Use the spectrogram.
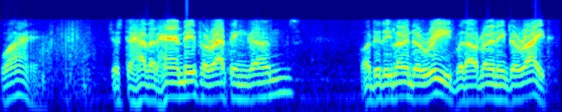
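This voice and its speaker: A man's voice: fairly low pitch, moderate pace, natural voice. A man playing a terse hard-boiled investigator. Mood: probing. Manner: terse first-person narration. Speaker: insurance investigator narrator. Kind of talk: 1950s radio drama narration. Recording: tinny old radio broadcast with music.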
